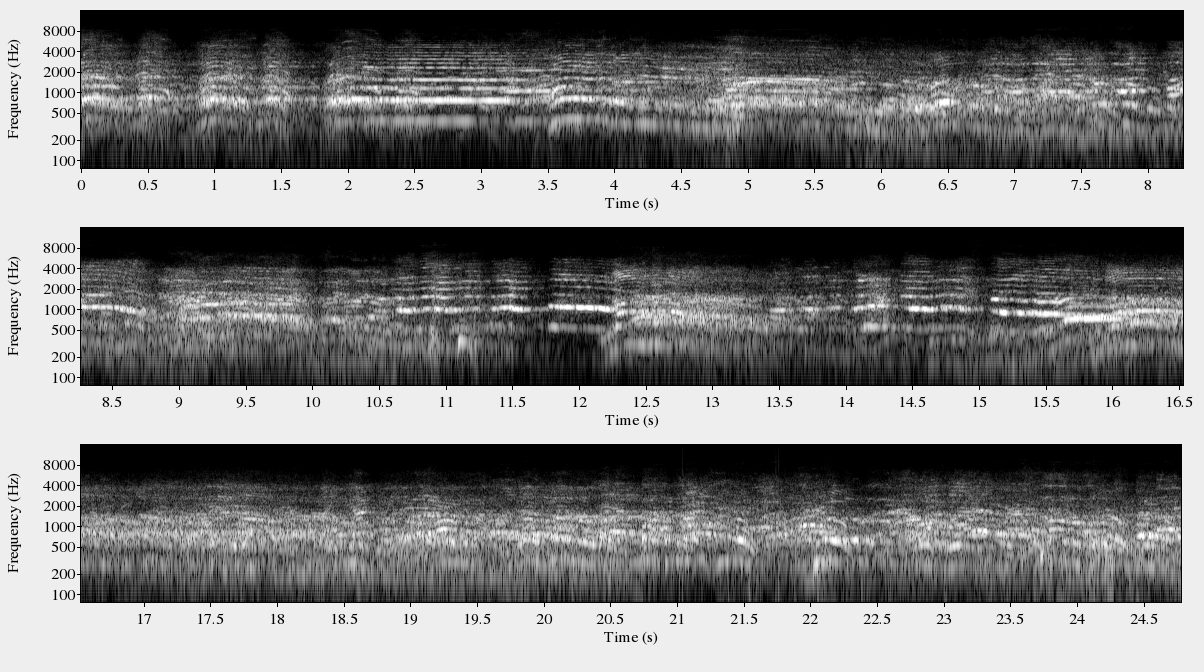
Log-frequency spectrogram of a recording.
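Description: A young man recites with animation through a loudspeaker in a large echoing hall.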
